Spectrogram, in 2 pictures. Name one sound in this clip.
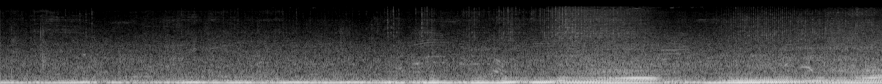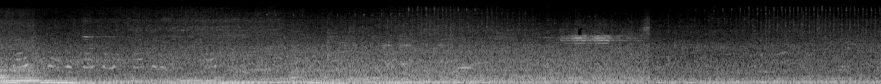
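A bus engine rumbles and revs close by.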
